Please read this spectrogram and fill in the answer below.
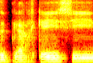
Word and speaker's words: Cayce: On prononce Edgar Cayce, mais en réalité, en français, ça se lit Edgar E-D-G-A-R. Vous voyez sans doute cela dans l'introduction. Et le nom, c'est C-A-Y-C-E. Mais en américain, on dit Cayce.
